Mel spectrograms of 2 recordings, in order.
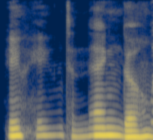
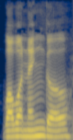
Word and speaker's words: Huehuetenango: Huehuetenango. – Huehuetenango. – What? – Huehuetenango. – Huehuetenango. – Huehuetenango.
